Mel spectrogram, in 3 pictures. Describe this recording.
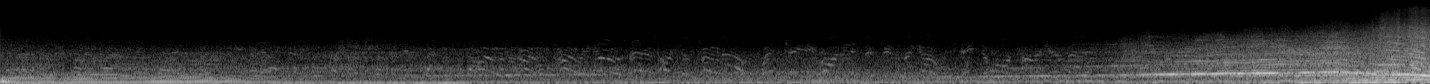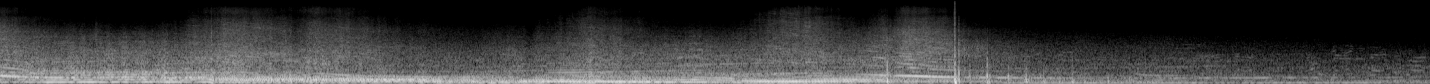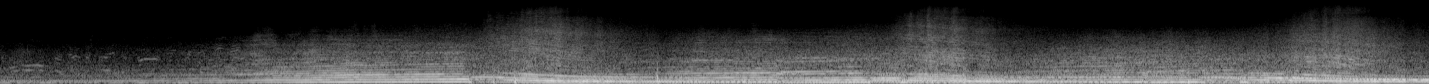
World Superbikes 2001 ... Qualifying ... part two ... one point stereo mic to minidisk ...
